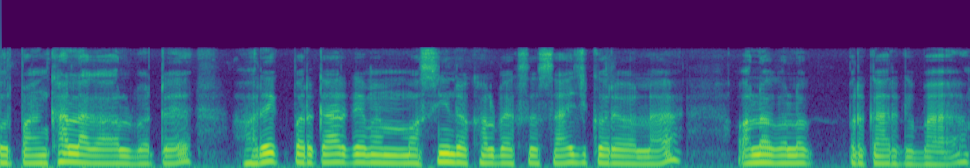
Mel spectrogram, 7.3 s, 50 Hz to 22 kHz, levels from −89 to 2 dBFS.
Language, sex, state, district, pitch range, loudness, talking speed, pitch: Bhojpuri, male, Bihar, Muzaffarpur, 135-150 Hz, -16 LUFS, 155 wpm, 140 Hz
